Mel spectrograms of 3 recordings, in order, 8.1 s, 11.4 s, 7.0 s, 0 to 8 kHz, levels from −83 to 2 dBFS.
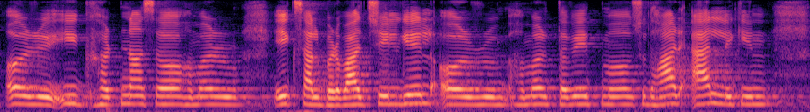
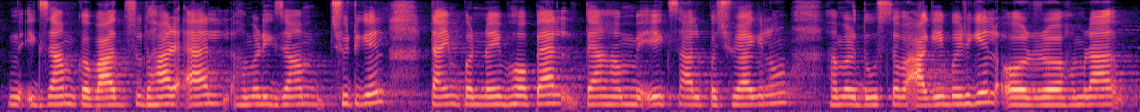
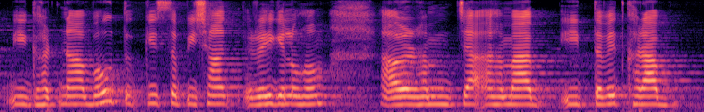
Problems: none marked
